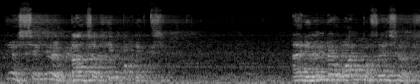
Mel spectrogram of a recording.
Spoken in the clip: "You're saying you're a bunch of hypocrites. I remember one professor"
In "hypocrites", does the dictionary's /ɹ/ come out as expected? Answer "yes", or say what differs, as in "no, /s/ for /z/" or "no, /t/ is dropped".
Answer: no, /ɹ/ is dropped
